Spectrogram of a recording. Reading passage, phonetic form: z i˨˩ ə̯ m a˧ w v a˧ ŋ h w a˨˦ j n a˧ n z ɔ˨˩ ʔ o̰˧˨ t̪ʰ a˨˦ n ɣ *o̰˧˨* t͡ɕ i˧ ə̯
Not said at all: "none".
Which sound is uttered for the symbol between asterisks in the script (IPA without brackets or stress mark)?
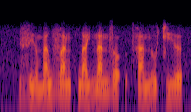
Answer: o̰˧˨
